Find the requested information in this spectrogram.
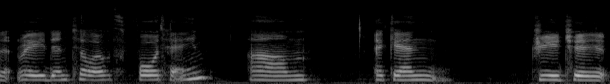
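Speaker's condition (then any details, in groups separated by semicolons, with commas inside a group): Cerebral palsy; ataxic, lack of oxygen at birth, arms and legs affected; fatigue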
